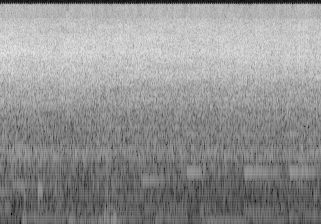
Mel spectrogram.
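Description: A ribeye steak sizzles and fries steadily in a hot pan, a close, continuous hiss with low thumping bumps and faint tonal hums underneath, no voices.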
